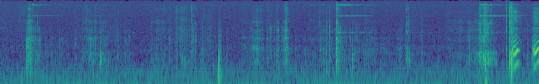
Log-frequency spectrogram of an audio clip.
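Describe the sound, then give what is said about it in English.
A toy telephone rings in short electronic bursts among clicks and handling noises, with a louder cluster of ringing near the end, over a low background hum. “Hang up the phone.”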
